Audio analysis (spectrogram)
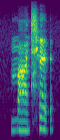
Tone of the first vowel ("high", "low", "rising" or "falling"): low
